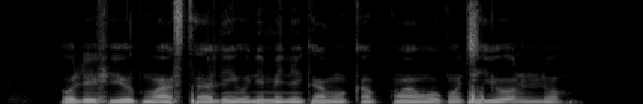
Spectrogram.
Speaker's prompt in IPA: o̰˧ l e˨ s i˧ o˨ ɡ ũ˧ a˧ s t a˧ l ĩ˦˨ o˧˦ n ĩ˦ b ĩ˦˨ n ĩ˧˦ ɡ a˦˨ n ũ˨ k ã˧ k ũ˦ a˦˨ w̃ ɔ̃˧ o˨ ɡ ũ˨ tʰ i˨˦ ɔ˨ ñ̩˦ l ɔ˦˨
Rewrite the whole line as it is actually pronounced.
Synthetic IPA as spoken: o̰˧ l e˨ f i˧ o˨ ɡ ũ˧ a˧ s t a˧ l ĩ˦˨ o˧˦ n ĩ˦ m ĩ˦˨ n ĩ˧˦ ɡ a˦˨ m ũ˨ k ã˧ k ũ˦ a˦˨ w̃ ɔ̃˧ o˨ ɡ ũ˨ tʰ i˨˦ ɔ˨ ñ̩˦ l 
